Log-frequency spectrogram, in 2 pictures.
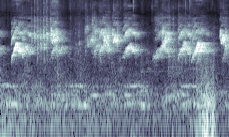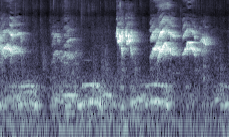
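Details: Pet parrot calling in a steady series of raspy, warbling chirps, grouped in bursts with short gaps, one soft thump midway, and a faint low hum throughout.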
